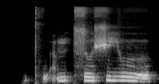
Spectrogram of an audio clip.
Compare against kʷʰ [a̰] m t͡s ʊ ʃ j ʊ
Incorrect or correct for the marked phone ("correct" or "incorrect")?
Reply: correct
